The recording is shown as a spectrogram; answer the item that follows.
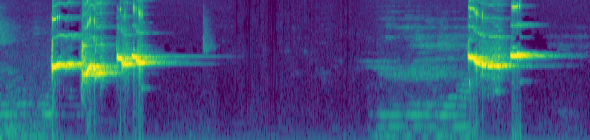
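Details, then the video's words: Orange-headed thrush singing as a provoking lure for other thrushes to answer. A short doubled burst of clear, warbled whistles comes first, then a single similar phrase about four seconds later. "Hitungan detik anis kembang malas bunyi langsung emosi ikut bunyi sahut sahutan"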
